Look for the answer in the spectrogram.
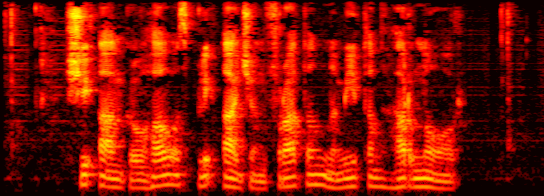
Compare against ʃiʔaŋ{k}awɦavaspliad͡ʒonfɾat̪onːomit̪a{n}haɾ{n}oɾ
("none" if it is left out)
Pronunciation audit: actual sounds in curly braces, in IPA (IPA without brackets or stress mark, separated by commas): k, n, n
